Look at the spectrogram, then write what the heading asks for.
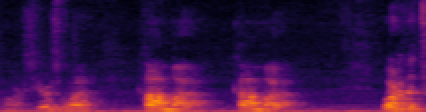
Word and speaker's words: cámara: It should be pronounced, it ends in a vowel, it should be pronounced like camara, camara. Like the running back for the New Orleans Saints, Alvin camera. But no, it's cámara, cámara, cámara. Accent on the A.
